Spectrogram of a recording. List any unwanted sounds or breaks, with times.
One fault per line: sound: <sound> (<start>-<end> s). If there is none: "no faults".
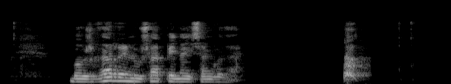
sound: bark (3.4-3.7 s)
